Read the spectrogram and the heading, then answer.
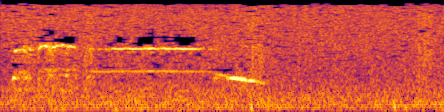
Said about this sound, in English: The rooster crowing heralds a new day.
